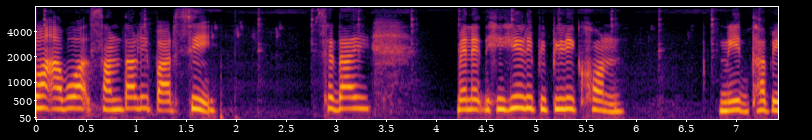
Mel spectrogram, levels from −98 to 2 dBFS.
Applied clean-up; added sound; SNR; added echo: neural mask model RNNoise.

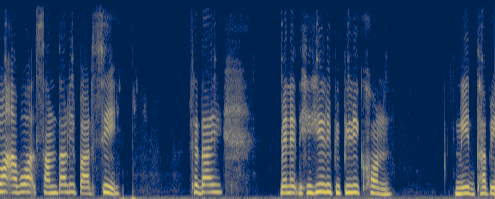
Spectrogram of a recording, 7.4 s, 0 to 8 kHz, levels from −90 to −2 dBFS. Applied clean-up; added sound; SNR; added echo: neural diffusion model UNIVERSE++.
